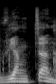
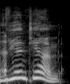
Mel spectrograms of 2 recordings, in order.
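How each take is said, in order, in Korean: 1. 이 이름은 된 'chan' 소리로 끝나요. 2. 이 이름은 'tian' 소리로 끝나요. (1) "원래 발음은 위앙짠이거든요" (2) "위엔티안 이래가지고 위엔티안으로 적어버린"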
